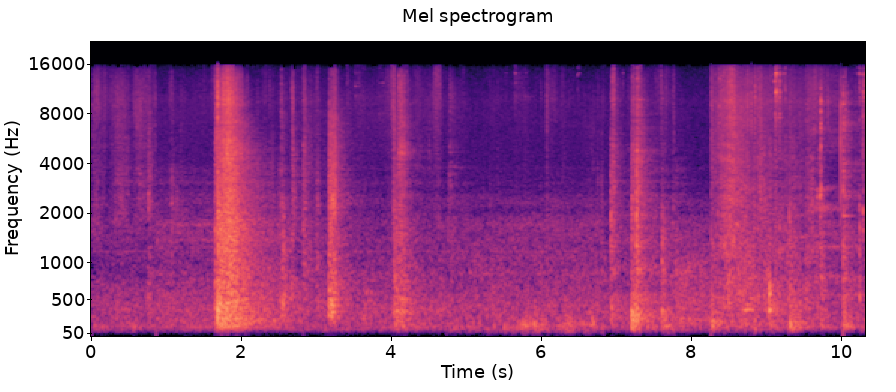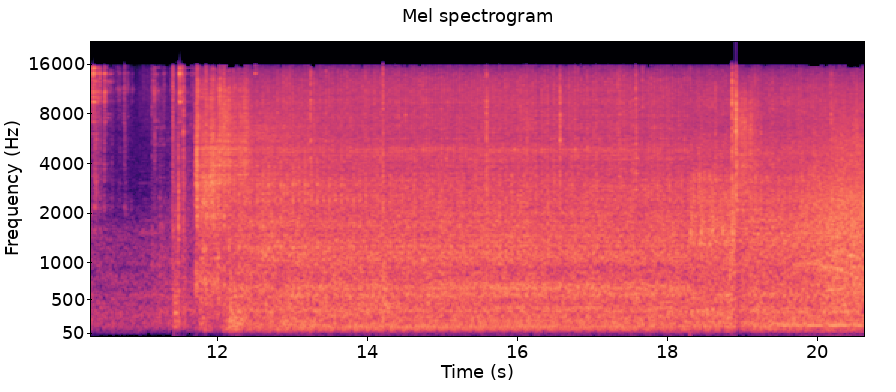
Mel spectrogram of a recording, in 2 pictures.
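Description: A few knocks and clatters of work on the vehicle, then after about twelve seconds a 1970s Land Rover Series 3 engine starts and keeps running steadily: the first start after its repair.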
